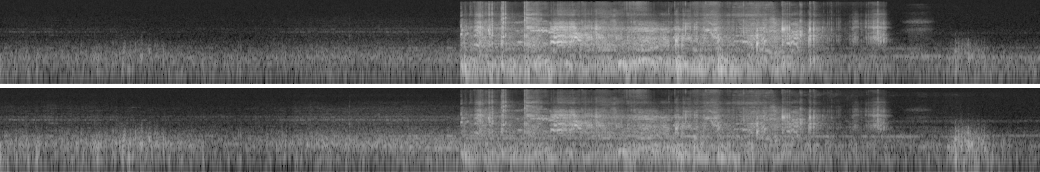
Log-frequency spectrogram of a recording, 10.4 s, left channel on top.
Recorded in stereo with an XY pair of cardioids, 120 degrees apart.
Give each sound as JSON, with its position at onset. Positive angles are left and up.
{"t": 4.6, "sound": "a sliding door", "azimuth_deg": 45, "distance_m": 0.5}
